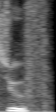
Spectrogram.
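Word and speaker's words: סוף: is the Red Sea, which is pronounced Suf. Reeds is Suf.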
